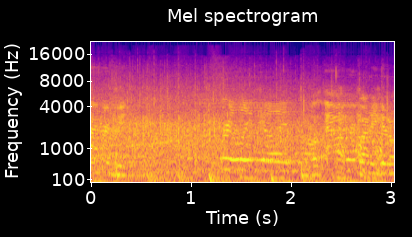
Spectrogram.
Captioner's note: laughter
